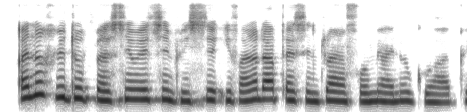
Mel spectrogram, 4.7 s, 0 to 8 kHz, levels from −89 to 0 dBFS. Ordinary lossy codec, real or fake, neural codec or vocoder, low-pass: none; fake; codec, 16 kHz, 4 kbps, X-Codec, HuBERT features, trained on LibriSpeech; 7.2 kHz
